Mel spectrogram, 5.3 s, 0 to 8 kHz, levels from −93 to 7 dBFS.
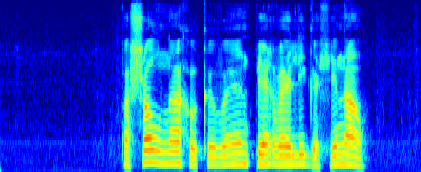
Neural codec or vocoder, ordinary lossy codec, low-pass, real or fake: none; none; none; real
